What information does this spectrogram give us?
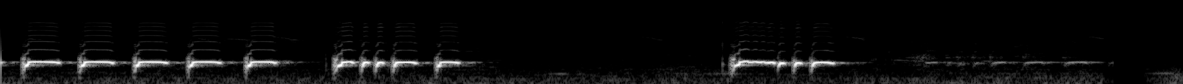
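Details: Perkutut, the zebra dove, singing a stimulating song meant to get silent or lazy doves singing: fast strings of resonant coos in two bursts, a later short phrase, and a faint trailing hum of notes.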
